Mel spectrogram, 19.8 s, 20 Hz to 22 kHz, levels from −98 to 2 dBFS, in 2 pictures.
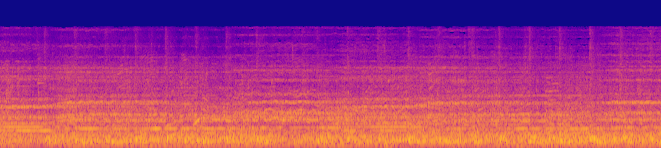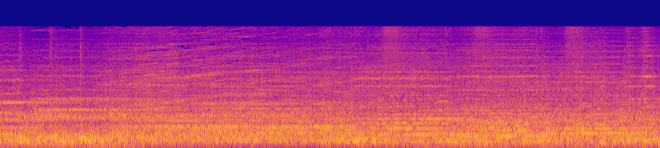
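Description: No technical faults can be heard anywhere in the audio.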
